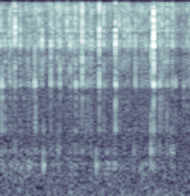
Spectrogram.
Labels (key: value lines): label: ambient
recorder: HydroMoth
